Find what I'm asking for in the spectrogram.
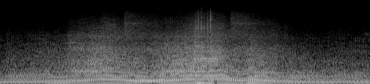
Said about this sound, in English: listen to the exhaust on this thing. It just sounds so amazing.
